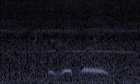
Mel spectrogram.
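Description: Spotted dove cooing faintly: three coos a little under a second in, two short and one longer, arched in pitch.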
